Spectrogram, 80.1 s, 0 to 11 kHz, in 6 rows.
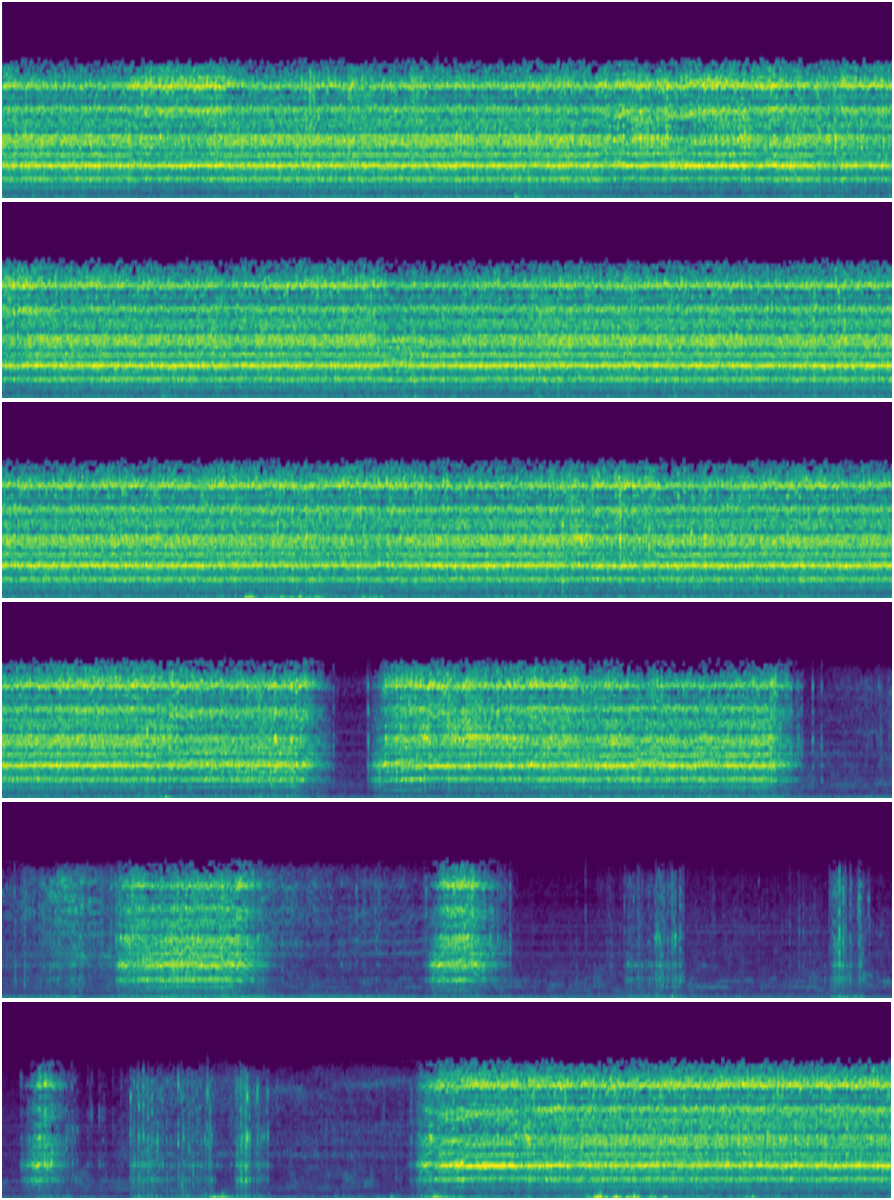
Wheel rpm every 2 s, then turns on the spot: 160, 160, 160, 160, 160, 160, 160, 160, 160, 160, 160, 160, 160, 160, 160, 160, 160, 160, 160, 160, 160, 160, 70, 150, 160, 140, 10, 50, 90, 0, 40, 10, 0, 20, 10, 10, 50, 160, 160, 160.
44-46 60-64 66-72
